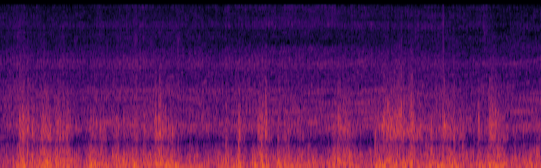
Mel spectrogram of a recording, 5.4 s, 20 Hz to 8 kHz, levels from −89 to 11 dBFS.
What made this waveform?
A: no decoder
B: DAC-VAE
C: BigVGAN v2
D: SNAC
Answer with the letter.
A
